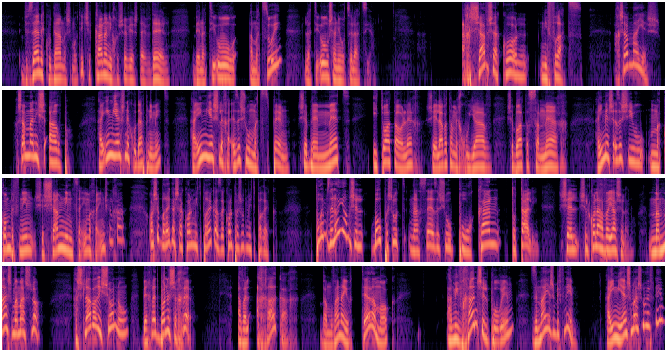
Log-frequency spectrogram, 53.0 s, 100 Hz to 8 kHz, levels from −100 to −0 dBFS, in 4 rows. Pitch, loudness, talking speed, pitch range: 185 Hz, -28 LUFS, 120 wpm, 145-240 Hz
